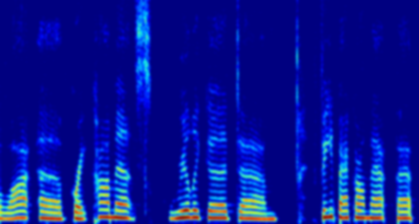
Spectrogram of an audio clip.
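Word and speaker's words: Gutraux: 30 six with Christine goor uh this podcast you know Christine goo it's spelled a little different it's pronounced Goo uh but it's uh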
